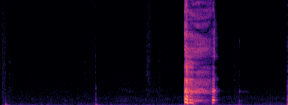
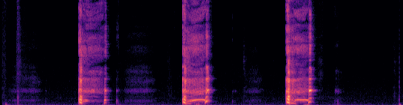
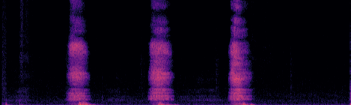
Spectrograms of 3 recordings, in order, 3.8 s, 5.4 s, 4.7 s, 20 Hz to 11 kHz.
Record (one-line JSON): {"cough_length": "3.8 s", "cough_amplitude": 11632, "cough_signal_mean_std_ratio": 0.17, "three_cough_length": "5.4 s", "three_cough_amplitude": 21590, "three_cough_signal_mean_std_ratio": 0.26, "exhalation_length": "4.7 s", "exhalation_amplitude": 1145, "exhalation_signal_mean_std_ratio": 0.38, "survey_phase": "beta (2021-08-13 to 2022-03-07)", "age": "65+", "gender": "Female", "wearing_mask": "No", "symptom_cough_any": true, "symptom_runny_or_blocked_nose": true, "symptom_fatigue": true, "symptom_fever_high_temperature": true, "symptom_onset": "4 days", "smoker_status": "Never smoked", "respiratory_condition_asthma": false, "respiratory_condition_other": false, "recruitment_source": "Test and Trace", "submission_delay": "2 days", "covid_test_result": "Positive", "covid_test_method": "RT-qPCR", "covid_ct_value": 18.9, "covid_ct_gene": "ORF1ab gene"}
